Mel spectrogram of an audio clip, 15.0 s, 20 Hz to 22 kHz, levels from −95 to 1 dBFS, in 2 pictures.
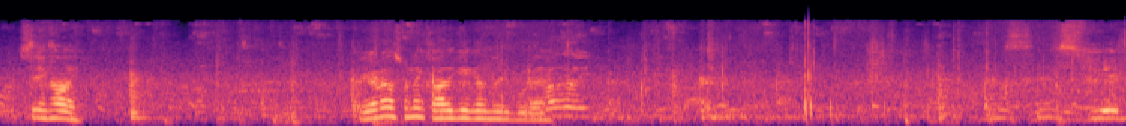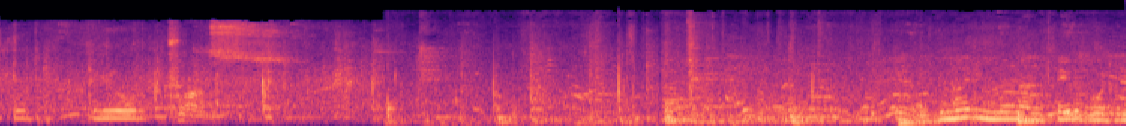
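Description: From 0.0 to 10.07 s the sound is band-limited, with nothing above 11.8 kHz and a separate noise floor roughly 30 dB down. At 10.07 s it opens up without a gap or level jump, likely an input switched to a poorer device rather than a filter.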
